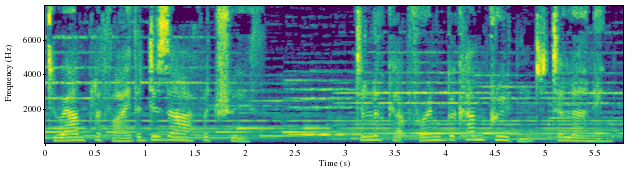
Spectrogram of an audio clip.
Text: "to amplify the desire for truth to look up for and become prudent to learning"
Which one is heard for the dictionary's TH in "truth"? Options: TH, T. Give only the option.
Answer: TH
